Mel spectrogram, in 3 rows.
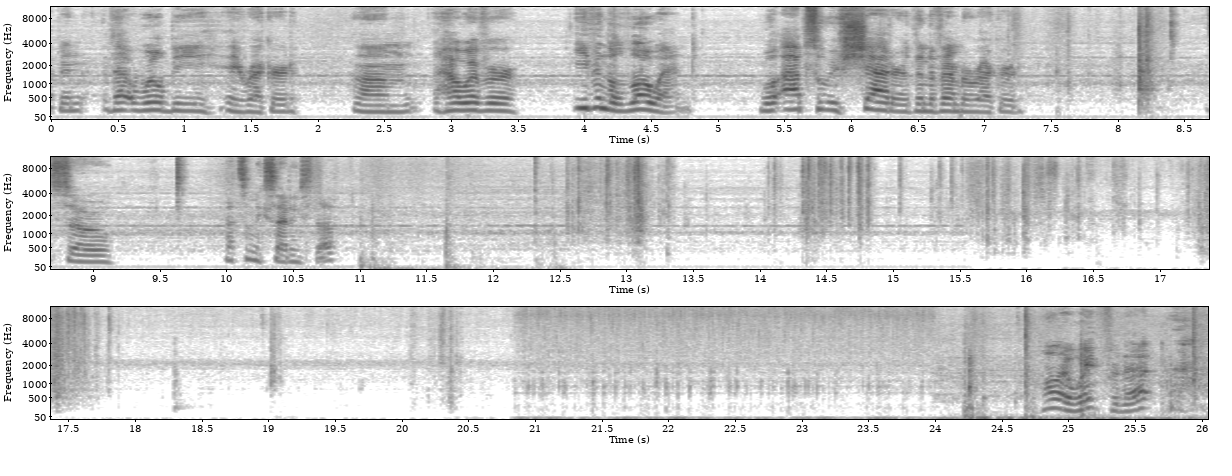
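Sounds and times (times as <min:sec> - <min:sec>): stew bubbling in a pot: 0:20.7 - 0:26.0.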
